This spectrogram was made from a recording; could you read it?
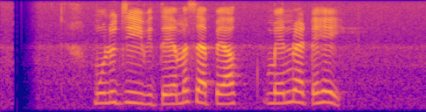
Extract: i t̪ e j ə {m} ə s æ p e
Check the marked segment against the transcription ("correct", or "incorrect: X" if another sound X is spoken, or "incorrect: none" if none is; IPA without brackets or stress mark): correct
